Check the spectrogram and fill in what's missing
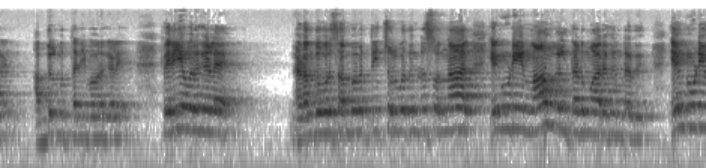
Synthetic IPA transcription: ɐ | ʔɐb̚d̪ɐlmʊt̪ːɐnibɐʋɐɾɣɐɭeːpɛɾɪjɐʋɐɾɣɐɭeː | nɐɽɐnd̪ɐɔɾɯsɐmbɐʋɐt̪ːɐɪt͡ʃːɔlʋɐðɛndrɯsɔnːaːlɛŋɡɐɭɯɽɐjɐnaːʋɯɣɐɭt̪ɐɽɯmaːɾɯɣɪndrɐðɯɛŋɡɐɭɯɽɐjɐ

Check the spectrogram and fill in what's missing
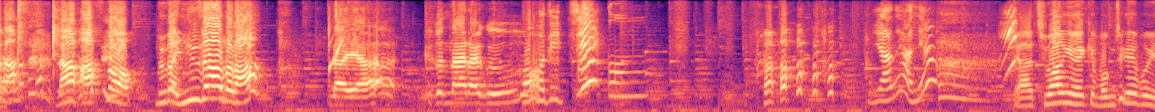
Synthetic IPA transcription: napas͈ʌnuɡains̬ʰaɦadʌɾa | naja | kɯɡʌnːaɾaɡoʌdit͡ɕ͈i | aɲiaɲa | jat͡ɕuaŋiwek͈ʰemʌŋt͡ɕʰɯŋeboi

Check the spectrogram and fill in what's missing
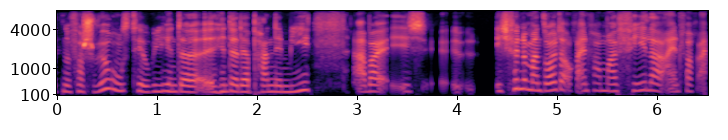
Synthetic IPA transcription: ɛt͡snəfɛɐʃv̥øːʁ̞ʊŋstʰeoʁ̞iːhɪntɐɦɪntɐdeːɐpʰandemiːʔa̰ːbɐɪ̰ç | ʔɪçfɪndəmanzɔltəa̰ʊxʔa̰ɪnfaχmaːlfeːlɐʔa̰ɪnfaχʔa̰

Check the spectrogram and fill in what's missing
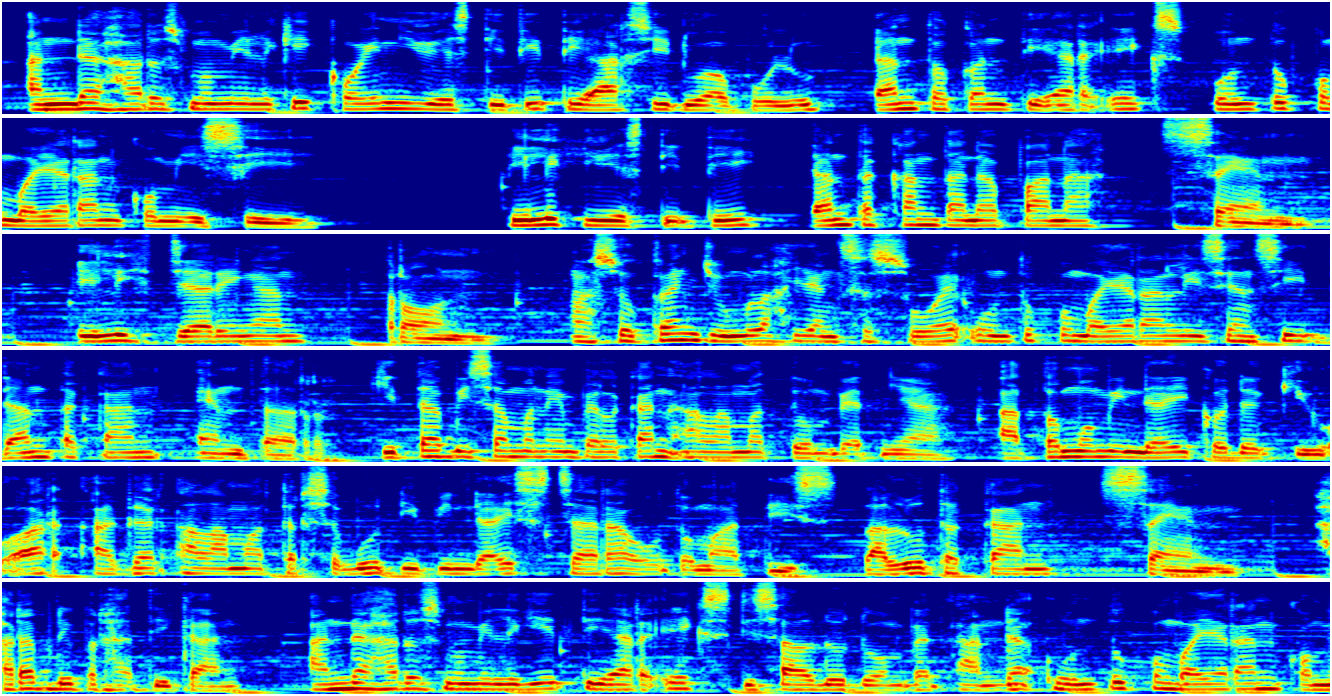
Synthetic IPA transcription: ʔandaɦaɾʊsməmilikikoinjuɛsdit̪it̪iarsiduapulʊhdant̪ɔkɔnt̪iɛriksunt̪ʊk̚pəmbajaɾankomisi | pilɪhjuɛsdit̪idant̪əkant̪andapanahsɛnpilɪhd͡ʒaɾiŋant̪ɾɔnmasukand͡ʒumlahjaŋsəsuajʔunt̪ʊk̚pəmbajaɾanlisɛnsidant̪əkanɛnt̪ə̰rkit̪abisamənɛmpɛlkanalamat̪̚dɔmpɛt̪̚ɲa | at̪awməmindaikodakiuʔa̰raɡaralamat̪ːərsəbʊt̪̚dipindaisə̥t͡ʃaɾʔaot̪omat̪ɪslalut̪əkansɛnhaɾap̚dipərɦat̪ikanandaɦaɾʊsməmilikit̪iɛriksdisaldodɔmpɛt̪andaʔunt̪ʊk̚pəmbajaɾankom

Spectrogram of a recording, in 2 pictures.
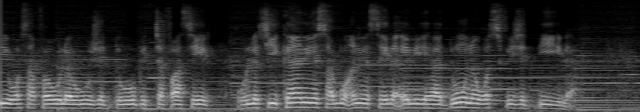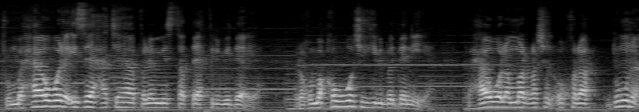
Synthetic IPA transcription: iwɑsˤɑfalæhʊʒæd̪ːʊhʊbət̪ːɑfɑsˤiːl | wʔə̰lːæt̪ikænjɑsˤʕʊbʔænjɑnsˤɨlaʔəlæjhæd̪uːnwɑsˤfʒəd̪ːilæ̰ | t̪ʊmːaħaːwælʔəzaħat̪hæfælæmjɑst̪ɑt̪ˤiʕfilbəd̪æ̰ːja̰ | ɾˤʊ̰ɣmaqʊwːət̪əhilbæd̪ænə̰jːa̰ | faħaːwælmɑrˤːɑt̪nʔʊxɾˤɑd̪unʔ

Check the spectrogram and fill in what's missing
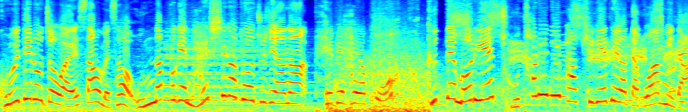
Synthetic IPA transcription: koɭdiɾod͡ʑʌwaes͈aume̞sʰʌunːap͈uɡe̞naɭɕ͈iɡatoad͡ʑud͡ʑianape̞be̞ɦajʌt̚k͈okɯt͈e̞mʌɾie̞t͡ɕotʰaɾuɲipakʰiɡe̞dwe̞ʌt̚t͈aɡohamɲida

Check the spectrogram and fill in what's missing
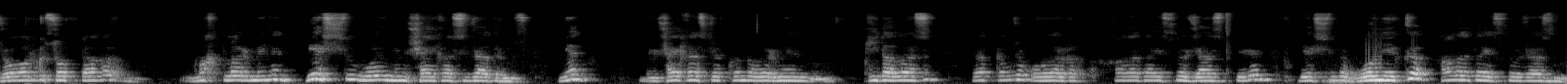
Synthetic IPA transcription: ʒo̞ʁɑɾəʁəso̞t̪ːɑʁə | məqt̪əlˠɑɾme̞ne̞nbe̞sʒ̥əlˠbo̞lˠəpme̞nʃɑjqɑsəpʒɑt̪əɾməz | me̞n | ʃɑjqɑsəpʒɑt̪̚qɑnd̪ɑwolˠɑɾmenn | qʰijd̪ɑlˠɑsəp̚ | ʒɑt̪̚qɑnʒo̞qwo̞lˠɑɾʁɑqʰɑlˠɑt̪ʰɑjəst̪oʒɑzəp̚be̞ɾe̞mbe̞sʒəlˠd̪əwo̞ne̞kʲɪqʰɑlˠɑt̪ʰɑjəst̪oʒɑzd̪əm

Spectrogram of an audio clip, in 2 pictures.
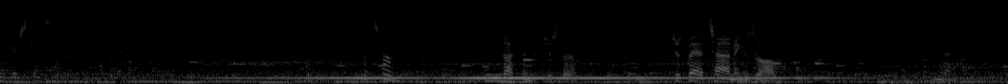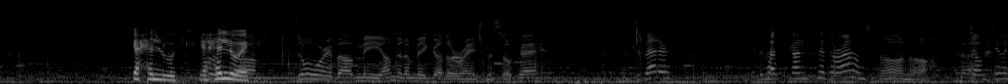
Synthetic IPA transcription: ʌvjə˞skɪlˠsɛt̚ | ðatsɹɔ̃ŋ | nʌθɪ̃ŋd̥ʒ̥ʌstə | d̥ʒ̥ʌsb̥æd̚tʰãɪ̃mɪ̃ŋɨzɔ̰lˠ | jæ | jaħɪlwəkjaħɪlwɪkd̥õʊ̃nʔ̚wɜɹiəbaʊt̚miãɪ̃mɡʌnəmeɪkʌðə˞ə˞ẽɪ̃nd͡ʒmə̃ntsoʊkʰeɪ | əbɛɾə˞ | jə˞ðəpɛstɡ̥ʌ̃nsmɪθə˞ãʊ̃nd̥oʊnoʊ | dõʊ̃nd̥ɨ

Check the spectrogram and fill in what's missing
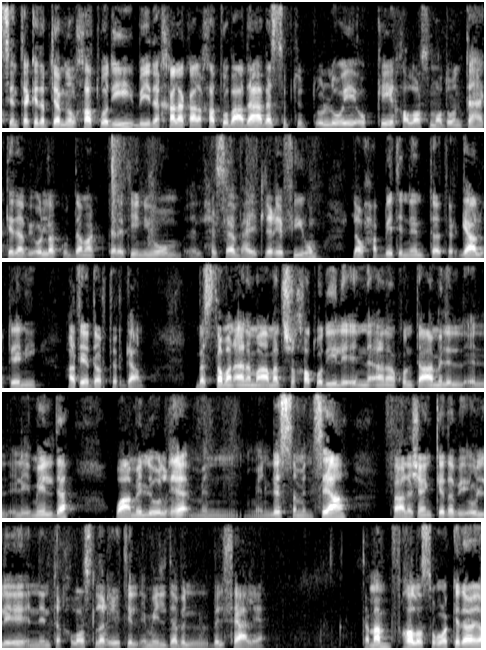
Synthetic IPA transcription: ɑsˤːʔent̪æked̪æbet̪eʕmelelxɑt̪ˤwɑd̪iːbejd̪æxːælækʕalælxɑt̪ˤwɑbaʕd̪æhæbæsːb̪t̪ʔuːlːoʔeːʔokːeːxɑlɑːsˤmɑwd̪ˤuːʕʔent̪æɦæked̪æbejʔuːlːækʔod̪ːæːmæk̚t̪ælæːt̪iːnjoːmelħesæːbhæjet̪læːɣifiːhom | læwħabːeːt̪ʔenːʔent̪æt̪eɾɡaʕlot̪æːni | hæt̪eʔd̪ɑɾˤt̪eɾɡa̰ʕlo | bæsːt̪ɑbʕɑnʔænæmæʕamælt̪ʃelxɑt̪ˤwɑd̪iːleʔenːʔænækont̪ʕaːmeleḛlḛlʔemiːld̪æ | weʕamelːuʔelɣæːʔmḛnmḛnlesːæmensaːʕa | fæʕalæʃæːnked̪æbejʔuːlːiʔeːʔenːʔent̪æxɑlɑːsˤlæɣiːt̪elʔemiːld̪æbebelfeʕljaʕni | t̪æmæːmfxɑlɑsˤhowːæked̪æ

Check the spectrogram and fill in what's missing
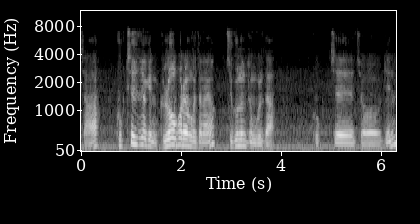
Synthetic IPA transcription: t͡ɕa | kuk̚t͡ɕʰe̞d͡ʑʌɡinkɯɭːobɯɾanɡʌd͡ʑanajo | t͡ɕɯɡunɯnt̬uŋɡuɭda | kuk̚t͡ɕʰed͡ʑʌɡin

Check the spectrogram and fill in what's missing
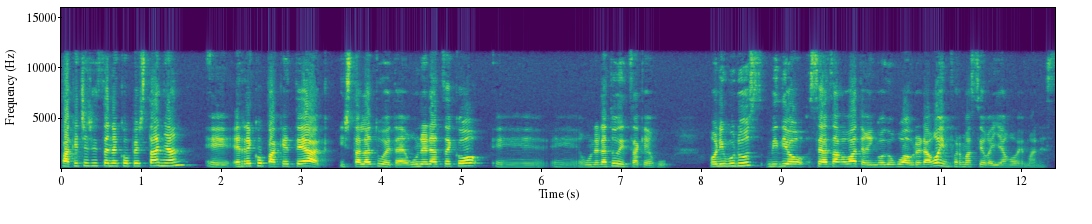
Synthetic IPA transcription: pake̞t͡ʃesise̞ne̞ko̞pe̞st̪aɲane̞re̞ko̞pake̞t̪e̞akist̪alat̪ue̞t̪ae̞ɣ̞une̞ɾat͡se̞ko̞ | ḛɣune̞ɾat̪uð̞it͡sake̞ɣ̞ṵ | o̞niβ̞uɾusbiðeo̞se̞at͡saɣ̞o̞β̞at̪e̞ɣ̞iŋɡo̞ðuɣ̞uawre̞ɾaɣ̞o̞iɱfo̞ɾmasio̞ɣ̞e̞jaɣ̞o̞e̞̰ma̰ne̞s

